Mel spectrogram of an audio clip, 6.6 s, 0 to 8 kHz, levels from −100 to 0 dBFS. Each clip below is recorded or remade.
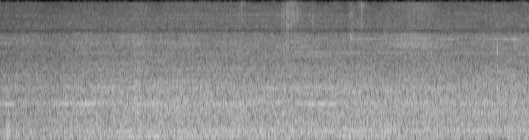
recorded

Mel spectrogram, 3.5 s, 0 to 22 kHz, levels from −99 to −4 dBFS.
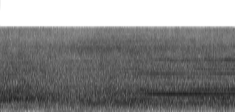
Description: recorded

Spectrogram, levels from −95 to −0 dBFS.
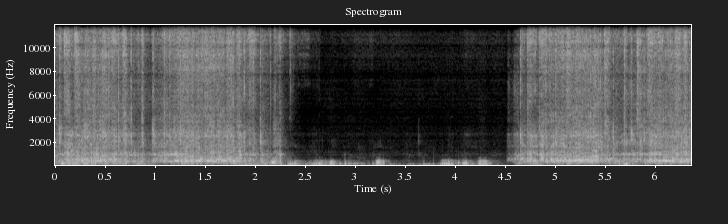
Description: remade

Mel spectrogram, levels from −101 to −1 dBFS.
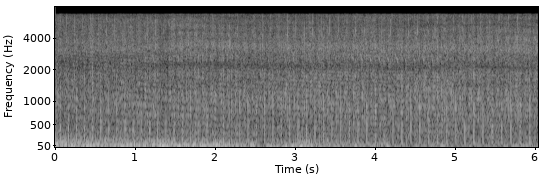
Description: recorded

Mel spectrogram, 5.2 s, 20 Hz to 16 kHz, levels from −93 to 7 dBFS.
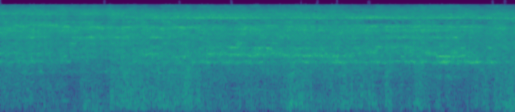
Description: remade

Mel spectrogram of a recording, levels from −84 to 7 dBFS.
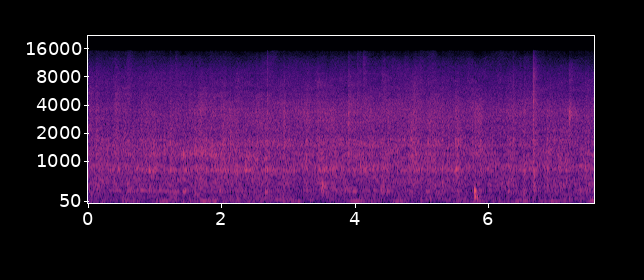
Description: remade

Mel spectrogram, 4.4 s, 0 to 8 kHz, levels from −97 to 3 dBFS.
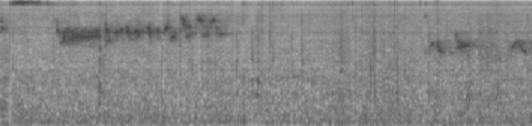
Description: remade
